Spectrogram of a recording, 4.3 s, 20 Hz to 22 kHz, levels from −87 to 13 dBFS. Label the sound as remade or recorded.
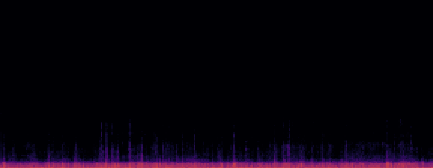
remade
